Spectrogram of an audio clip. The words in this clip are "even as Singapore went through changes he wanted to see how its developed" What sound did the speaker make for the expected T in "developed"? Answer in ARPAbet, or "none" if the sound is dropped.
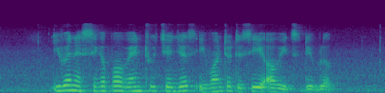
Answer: none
